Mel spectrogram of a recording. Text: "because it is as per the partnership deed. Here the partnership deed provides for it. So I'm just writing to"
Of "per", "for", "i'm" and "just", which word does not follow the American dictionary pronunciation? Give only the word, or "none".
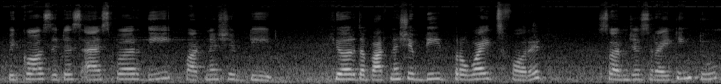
per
